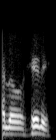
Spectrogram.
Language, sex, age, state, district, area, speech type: Kannada, male, 18-30, Karnataka, Uttara Kannada, rural, conversation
